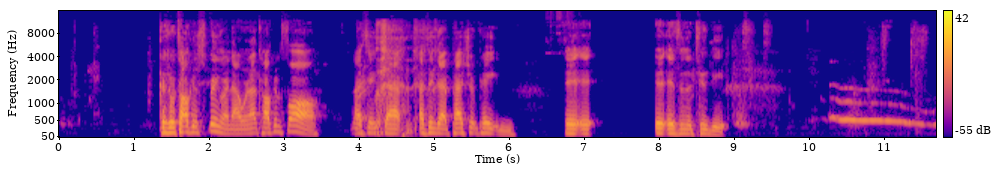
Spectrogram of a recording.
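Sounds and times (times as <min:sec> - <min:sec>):
speech: 0:01.3 - 0:06.1, 0:06.7 - 0:07.2, 0:07.9 - 0:09.2
dog howling and whimpering: 0:10.3 - 0:11.6.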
